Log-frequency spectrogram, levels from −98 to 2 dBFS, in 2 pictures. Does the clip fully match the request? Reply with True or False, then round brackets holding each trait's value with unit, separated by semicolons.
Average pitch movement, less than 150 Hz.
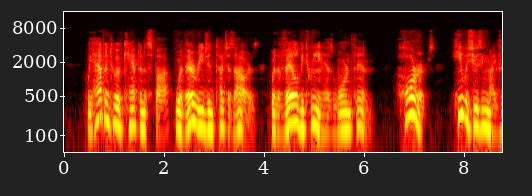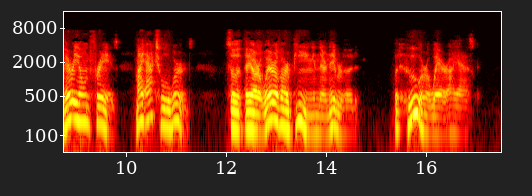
False (5.8 semitones; 140 Hz)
